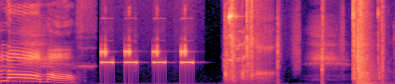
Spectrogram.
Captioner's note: beeping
